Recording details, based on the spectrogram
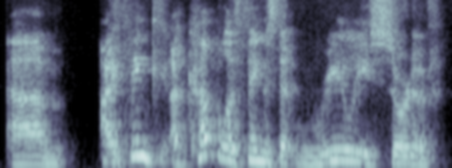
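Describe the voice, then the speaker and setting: A man's voice: on the high side, sing-song, moderate pace. A middle-aged man reminiscing casually as an interview guest, hesitant and rambling, often interrupting himself to restart a thought. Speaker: interview guest, writer and radio show host.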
